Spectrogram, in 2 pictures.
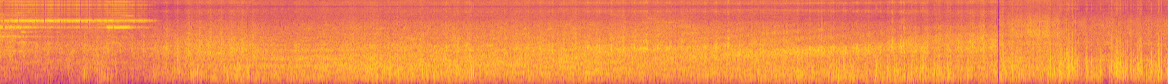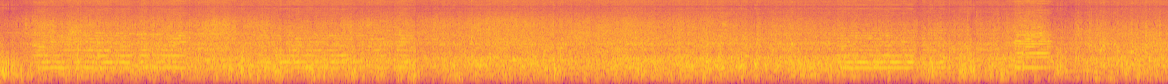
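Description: Steady running noise of a moving passenger train's wheels and coach, heard from its open door. Several blasts of a diesel locomotive horn sound in the second half.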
